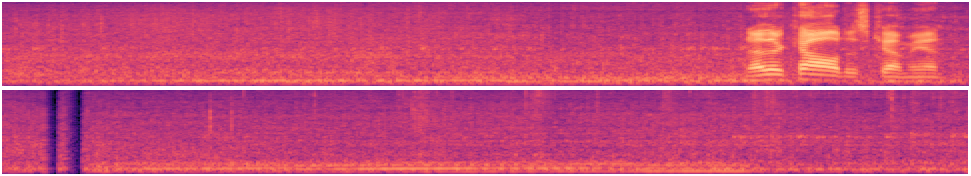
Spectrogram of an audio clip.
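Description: A pickup truck's engine idles with a low, steady rumble.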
